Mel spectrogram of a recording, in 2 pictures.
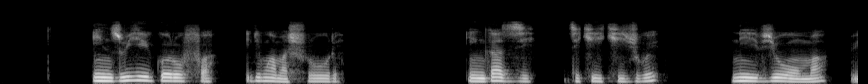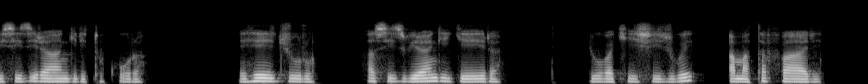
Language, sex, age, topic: Rundi, female, 36-49, education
